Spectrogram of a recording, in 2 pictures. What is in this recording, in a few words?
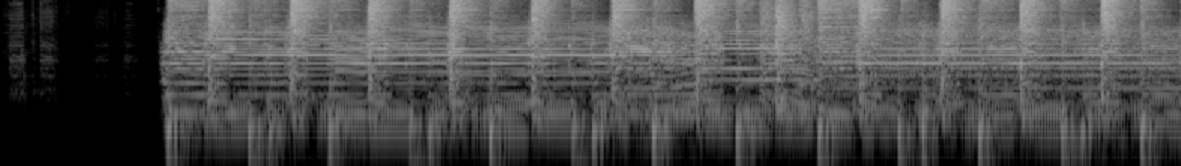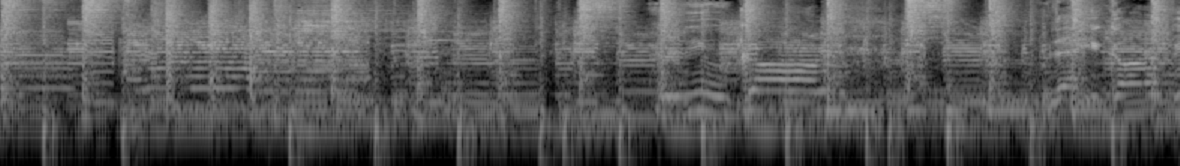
drum test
